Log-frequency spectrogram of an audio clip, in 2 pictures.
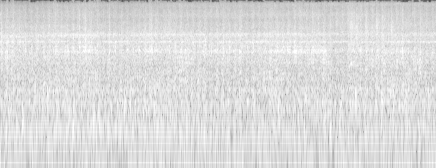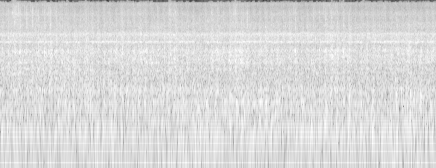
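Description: A train rumbles and clatters steadily along the rails at speed.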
